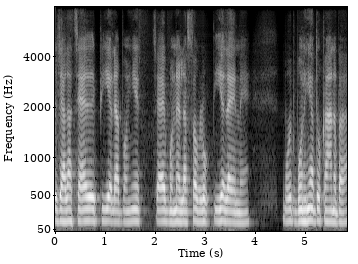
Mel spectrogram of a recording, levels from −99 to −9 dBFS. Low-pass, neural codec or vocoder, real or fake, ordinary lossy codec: none; codec, 16 kHz, 1 kbps, X-Codec, HuBERT features, trained on balanced general audio; fake; none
